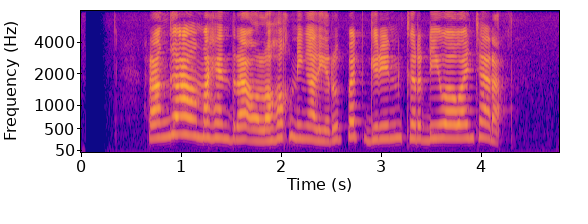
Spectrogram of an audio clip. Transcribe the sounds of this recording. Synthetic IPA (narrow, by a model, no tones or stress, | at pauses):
raŋɡaːlmaɦɛnd̪ɾaɔlɔɦɔk̚niŋaliɾupɛt̪̚ɡɾinkɨrdiwawaɲt͡ʃaɾa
